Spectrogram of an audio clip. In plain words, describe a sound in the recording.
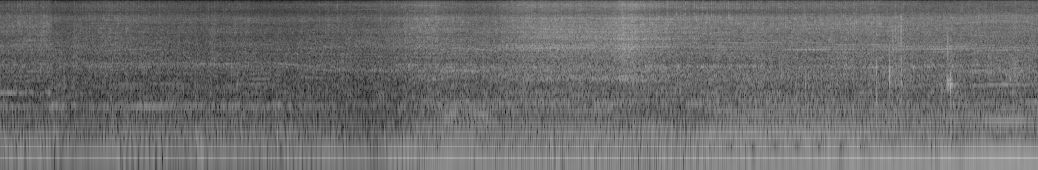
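A van engine idles with a steady low rumble.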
